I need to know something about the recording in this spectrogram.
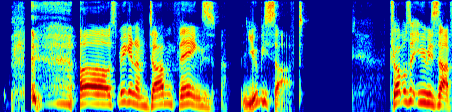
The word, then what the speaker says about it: Ubisoft: Assassin's Creed publisher Ubisoft, standing for Ubiquitous Software and therefore pronounced Ubisoft, has detailed a major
